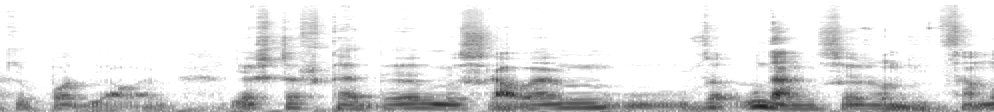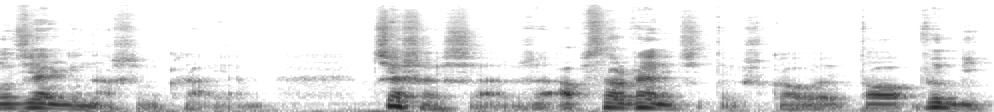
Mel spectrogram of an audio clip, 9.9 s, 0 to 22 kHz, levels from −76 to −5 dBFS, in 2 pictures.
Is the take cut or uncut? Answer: uncut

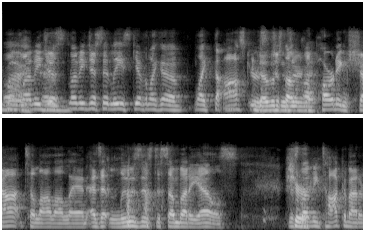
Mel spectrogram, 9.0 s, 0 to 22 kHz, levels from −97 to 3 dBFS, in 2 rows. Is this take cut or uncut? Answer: uncut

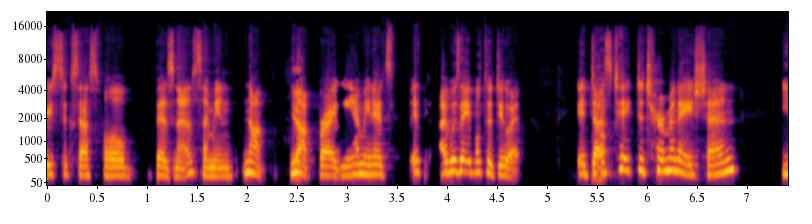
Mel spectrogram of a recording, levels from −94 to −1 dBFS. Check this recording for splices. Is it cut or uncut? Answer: uncut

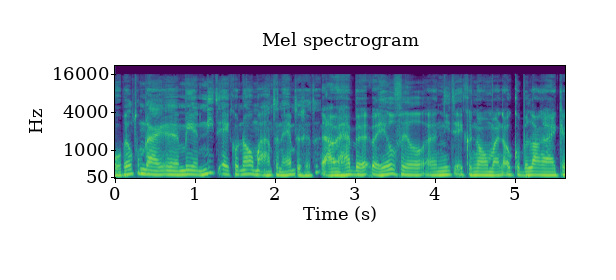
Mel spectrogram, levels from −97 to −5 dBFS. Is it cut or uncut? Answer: cut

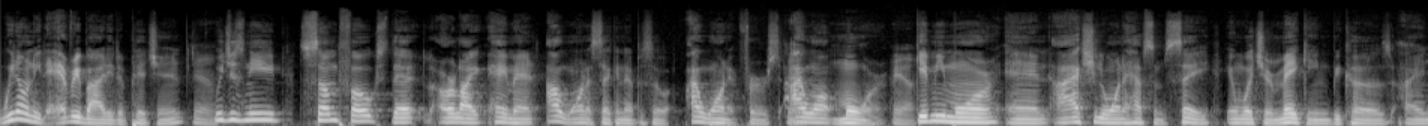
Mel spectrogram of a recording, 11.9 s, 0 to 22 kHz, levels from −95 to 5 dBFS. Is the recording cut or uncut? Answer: cut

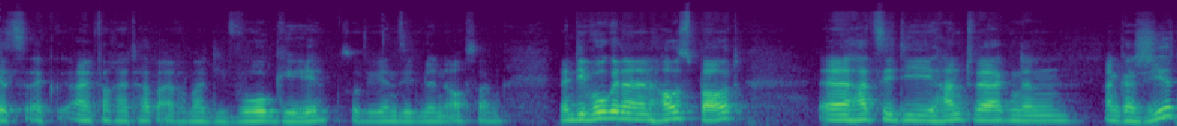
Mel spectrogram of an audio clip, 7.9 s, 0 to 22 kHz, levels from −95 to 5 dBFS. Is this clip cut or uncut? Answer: uncut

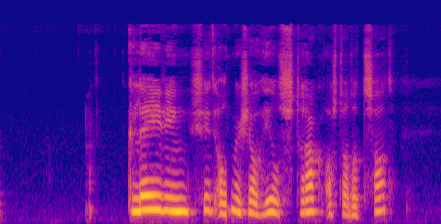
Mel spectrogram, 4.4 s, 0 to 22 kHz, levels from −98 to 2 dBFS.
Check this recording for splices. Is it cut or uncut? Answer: cut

